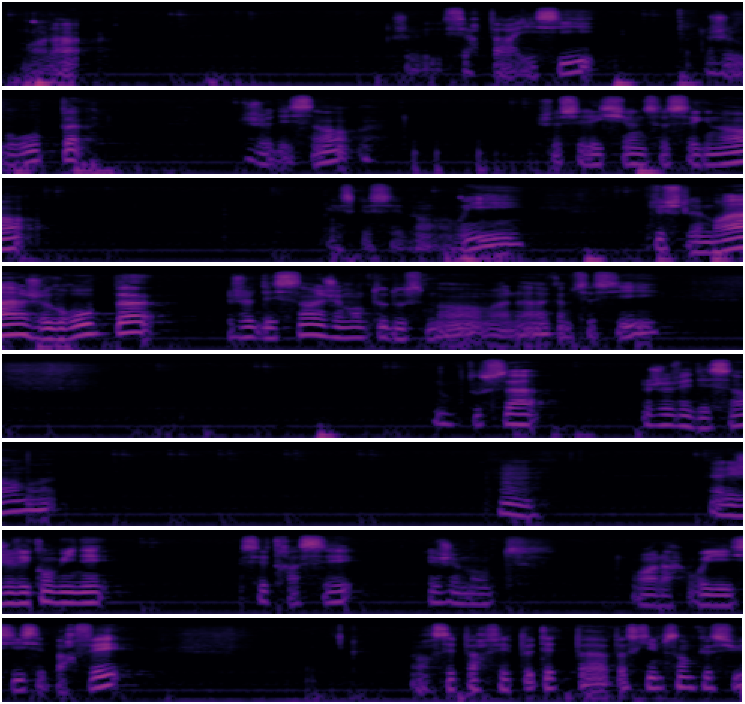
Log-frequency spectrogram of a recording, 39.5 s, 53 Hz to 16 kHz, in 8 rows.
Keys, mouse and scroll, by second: 0.3 ctrl+z, 1.2-2.2 drag, 1.7 middle click, 2.4 middle click, 3.8-5.0 drag, 5.5 ctrl+g, 6.6 click, 8.4 click, 9.5 shift+click, 10.3 click, 10.7 right click, 12.3-13.4 drag, 13.1 ctrl+z, 14.1 shift+click, 15.2 ctrl+g, 16.4-18.2 drag, 18.7-20.4 drag, 21.6 click, 22.4 shift+click, 23.2 click, 25.6-27.2 drag, 29.4 click, 30.6 click, 33.1 click, 35.1 click, 37.6 middle click.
